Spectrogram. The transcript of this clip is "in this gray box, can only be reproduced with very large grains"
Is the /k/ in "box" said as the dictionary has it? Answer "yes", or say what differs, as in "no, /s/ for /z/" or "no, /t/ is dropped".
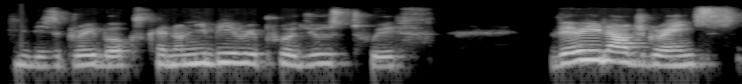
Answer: yes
